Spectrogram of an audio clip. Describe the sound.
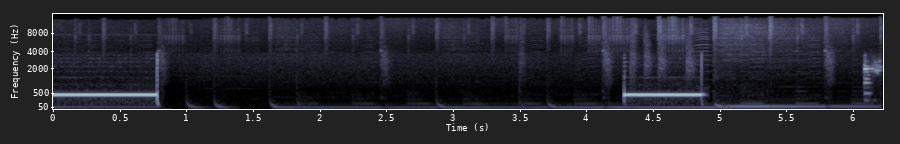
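Ringback tone of a telephone call going through to an answering machine: a steady ring, a long near-silent stretch with faint clicks, a second shorter ring, then the line changes to a low hum as it picks up.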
